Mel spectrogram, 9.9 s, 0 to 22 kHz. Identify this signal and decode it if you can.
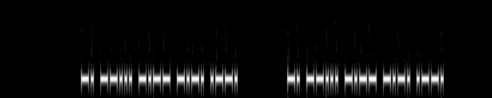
Morse code, heard as a keyed tone, about 25 wpm, 700 Hz. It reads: N7YCP N7YCP
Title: USA Call Signs - 5 Characters - Repeated 2x - 25wpm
